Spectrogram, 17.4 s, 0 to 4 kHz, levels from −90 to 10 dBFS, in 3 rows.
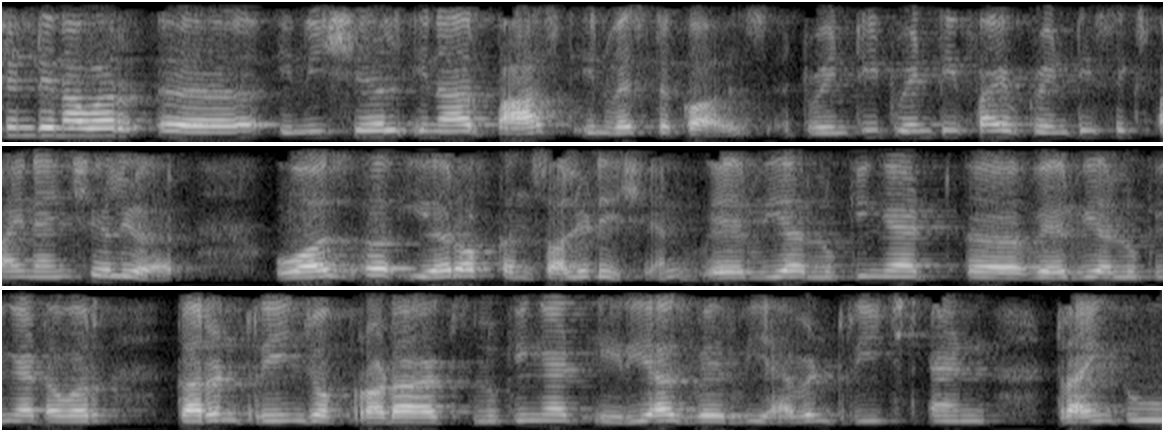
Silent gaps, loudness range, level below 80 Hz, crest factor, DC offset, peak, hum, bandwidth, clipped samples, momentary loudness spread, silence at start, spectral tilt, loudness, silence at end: none; 6 LU; -80 dBFS; 20 dB; under 0.1%; -4 dBFS; none; 4 kHz; under 0.1%; 13 LU; 0 s; -6 dB/octave; -23 LUFS; 0 s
